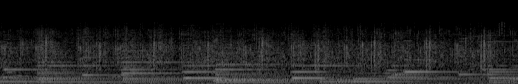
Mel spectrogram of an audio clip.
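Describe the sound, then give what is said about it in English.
An audience at a worship service claps in praise to the Lord in a dense, steady patter over sustained keyboard or organ chords that shift every second or so, the music and clapping holding an even, loud level throughout. “Let's clap our hands in praise to the Lord.”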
